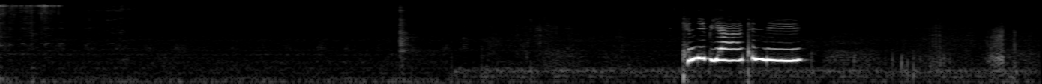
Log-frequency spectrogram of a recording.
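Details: Rescued kitten Cherry, a street cat, indoors about a week after rescue; after a quiet stretch of faint room noise, two loud, clear meows sound in quick succession, the first bending up then down, the second longer and drawn out.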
